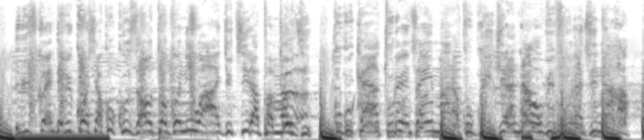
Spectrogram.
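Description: Trap-style hip hop track with rapped vocals. A long deep bass note sounds in the first second, and a run of short, heavy bass hits starts about three seconds in.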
